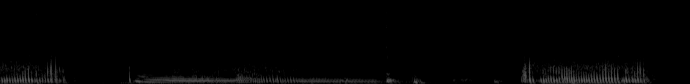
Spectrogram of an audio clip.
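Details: Pekingese dog snoring after a shower, inside a room: a harsh rasping snort opens, then a long low droning, buzzy breath with wavering pitch, then another rough, noisy snort near the end.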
